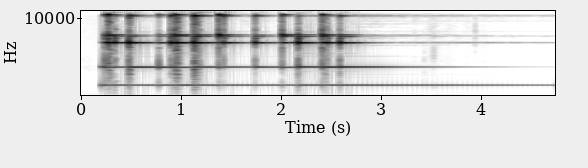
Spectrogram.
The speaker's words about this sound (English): Okay, first bell!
